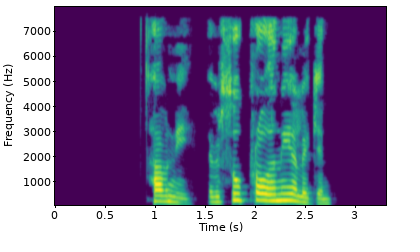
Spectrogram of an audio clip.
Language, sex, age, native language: Icelandic, female, 30-39, Icelandic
